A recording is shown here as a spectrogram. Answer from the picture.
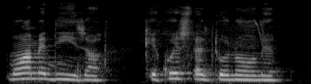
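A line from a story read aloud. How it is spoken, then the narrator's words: Plain. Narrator (Italian): disse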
